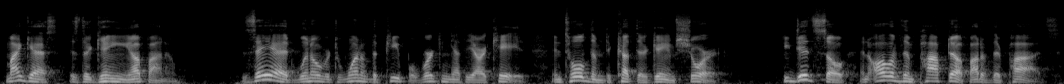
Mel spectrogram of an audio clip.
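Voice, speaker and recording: A man's voice: mid-range voice, moderate pace, breathy edge. A man reading a novel aloud as audiobook narrator, voicing the characters. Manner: expressive, varied voices. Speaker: audiobook reader.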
